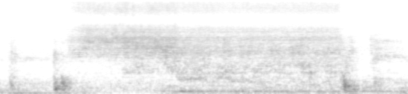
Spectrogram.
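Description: Tap water running into a mead fermenting vessel, a quiet steady rushing and trickling with a couple of brief knocks near the start and end.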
